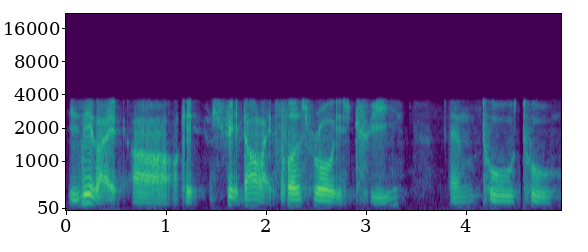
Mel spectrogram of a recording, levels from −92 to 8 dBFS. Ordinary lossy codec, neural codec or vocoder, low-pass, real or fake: none; codec, 16 kHz, 16 kbps, FreqCodec, smaller model; 3.6 kHz; fake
